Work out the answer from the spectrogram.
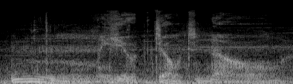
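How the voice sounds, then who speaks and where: A man's voice: a bass voice, big pitch swings, drawn-out words, loud music behind the voice, exaggerated voice. An actor playing a gleeful, megalomaniac chaos villain in a video game, theatrical and boastful, savoring his words. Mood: smug, scheming. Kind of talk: video game cutscene acting.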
